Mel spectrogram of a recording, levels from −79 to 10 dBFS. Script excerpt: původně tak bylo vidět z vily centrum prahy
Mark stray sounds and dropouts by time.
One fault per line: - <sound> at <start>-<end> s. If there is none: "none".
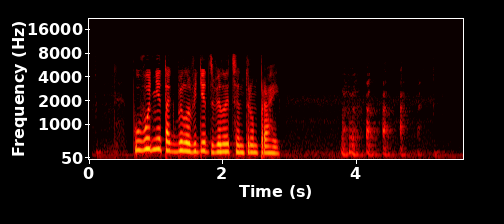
- laugh at 3.8-5.0 s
